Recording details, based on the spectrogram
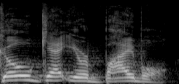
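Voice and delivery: slow booming voice. Retelling a man's story of a voice in his head: booming voice of God. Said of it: "in a booming voice in my head".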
